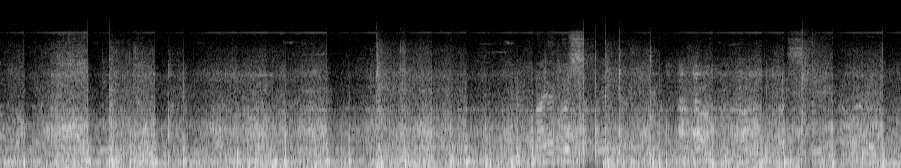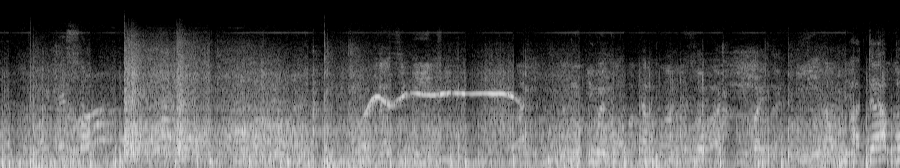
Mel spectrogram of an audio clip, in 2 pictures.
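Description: Fireworks going off in a continuous series of bangs, over a steady din of voices. About thirteen seconds in, a high whistle rises and holds for just over a second.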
